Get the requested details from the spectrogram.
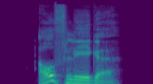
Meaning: inflection of auflegen: 1. first-person singular dependent present 2. first/third-person singular dependent subjunctive I
- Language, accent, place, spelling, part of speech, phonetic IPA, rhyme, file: German, Germany, Berlin, auflege, verb, [ˈaʊ̯fˌleːɡə], -aʊ̯fleːɡə, De-auflege.ogg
